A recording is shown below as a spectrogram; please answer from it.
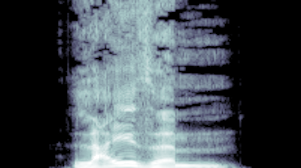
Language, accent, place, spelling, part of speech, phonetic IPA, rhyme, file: German, Germany, Berlin, leisem, adjective, [ˈlaɪ̯zm̩], -aɪ̯zm̩, De-leisem.ogg
- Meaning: strong dative masculine/neuter singular of leise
